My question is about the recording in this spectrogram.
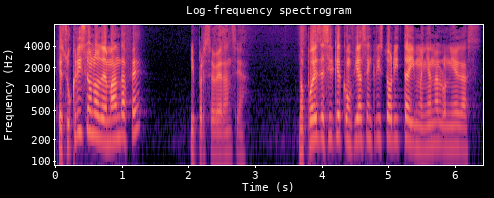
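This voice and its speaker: A man's voice: high voice, lively intonation, fairly quick, darkish tone, clean tone. A man preaching a sermon, earnest and telling a personal story, then leading a prayer. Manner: earnest preaching, acts out quoted dialogue. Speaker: pastor.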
